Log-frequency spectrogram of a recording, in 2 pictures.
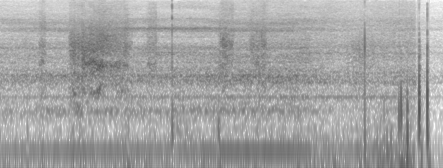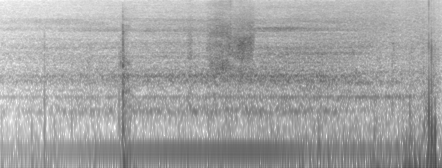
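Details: PC noise hunt, microphone held up to the hard drive with two fans switched off: low steady hum with a few handling scrapes and taps; the drive spins smoothly and is not the noise source.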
